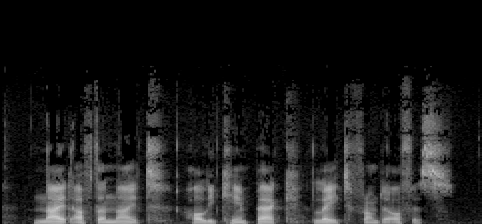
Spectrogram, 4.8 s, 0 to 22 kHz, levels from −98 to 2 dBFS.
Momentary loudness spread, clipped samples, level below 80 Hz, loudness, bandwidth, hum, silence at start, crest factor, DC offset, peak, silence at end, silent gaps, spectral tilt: 12 LU; under 0.1%; -68 dBFS; -28 LUFS; 15 kHz; none; 0.35 s; 24 dB; under 0.1%; -4 dBFS; 0.3 s; none; -3.5 dB/octave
